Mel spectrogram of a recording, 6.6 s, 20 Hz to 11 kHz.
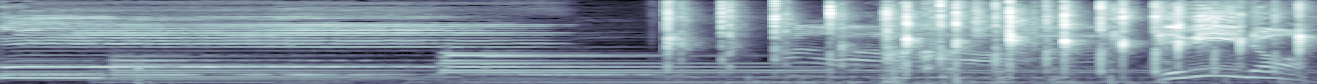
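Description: Final chords of a song held on a Nord Electro 6 stage keyboard, shifting twice and fading, then clapping breaking out about three seconds in and growing.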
